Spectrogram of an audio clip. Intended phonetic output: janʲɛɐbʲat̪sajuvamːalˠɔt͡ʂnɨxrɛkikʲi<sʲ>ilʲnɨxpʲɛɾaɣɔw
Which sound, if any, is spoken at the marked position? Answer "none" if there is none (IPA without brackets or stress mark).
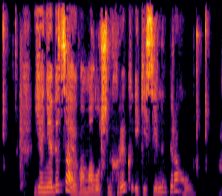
sʲ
